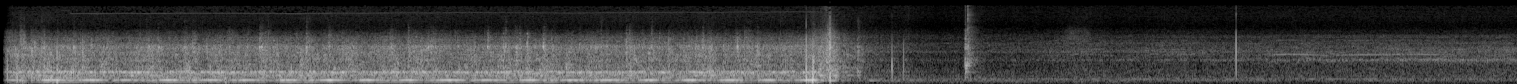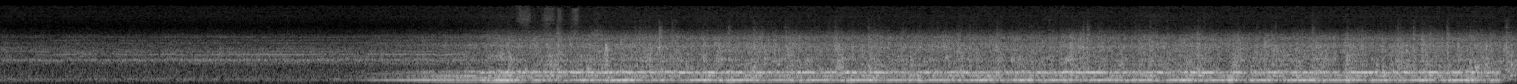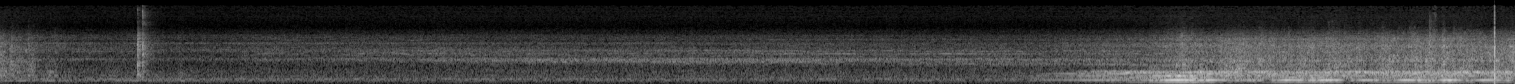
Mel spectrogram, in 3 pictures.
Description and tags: It's a washing machine recording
